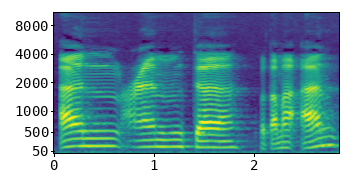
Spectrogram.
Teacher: Kemudian an'amta, an, ya, itu dijelaskan nun sukunya disempurnakan tapi tidak boleh didengungkan. An'amta, pertama an, tenggorokan bawah, a, tenggorokan bawah, ya.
